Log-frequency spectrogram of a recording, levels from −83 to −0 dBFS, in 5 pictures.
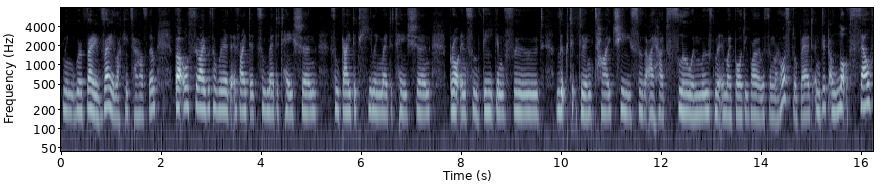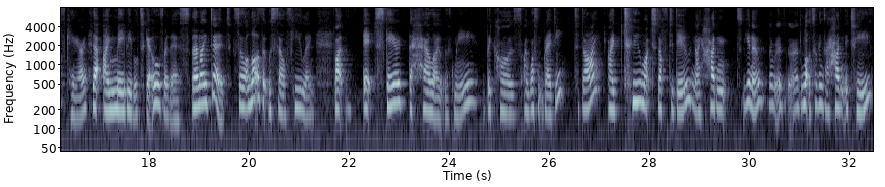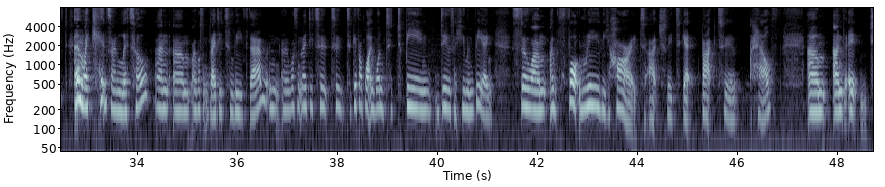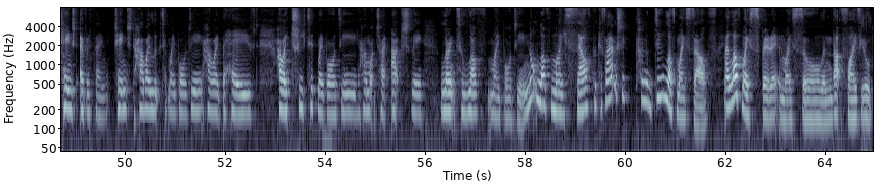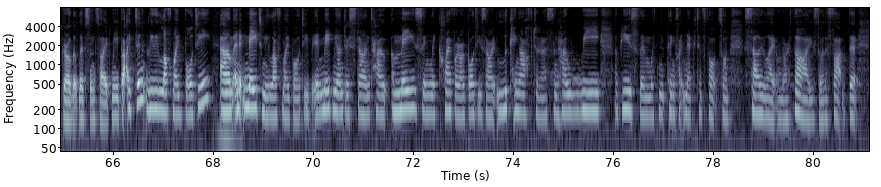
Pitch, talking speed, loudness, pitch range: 180 Hz, 195 wpm, -29 LUFS, 170-205 Hz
